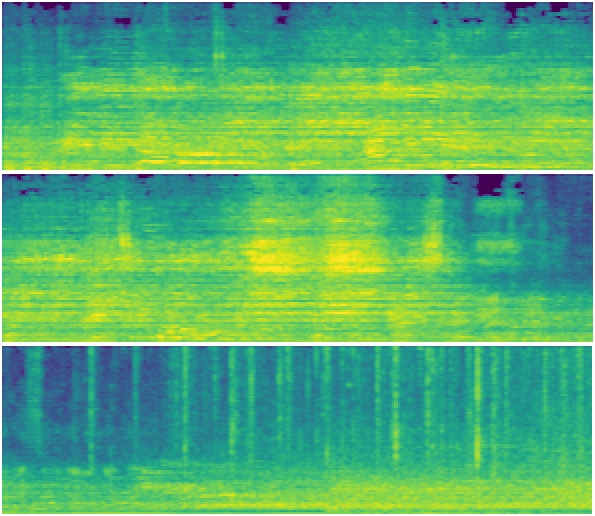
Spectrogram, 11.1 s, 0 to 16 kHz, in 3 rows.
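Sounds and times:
live rock band through a pa: 0.0 - 8.2.

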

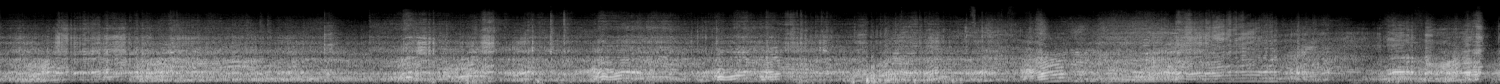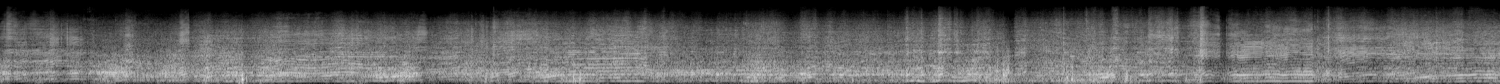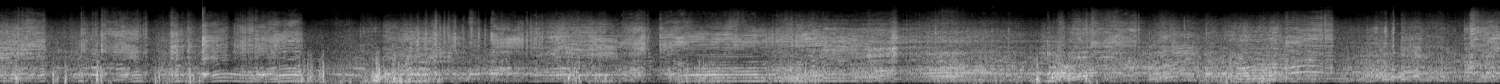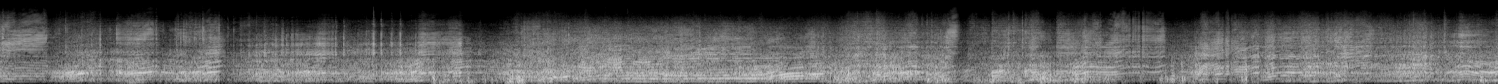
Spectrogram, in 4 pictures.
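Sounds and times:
motorcycle engines revving: 0.0 - 59.9.

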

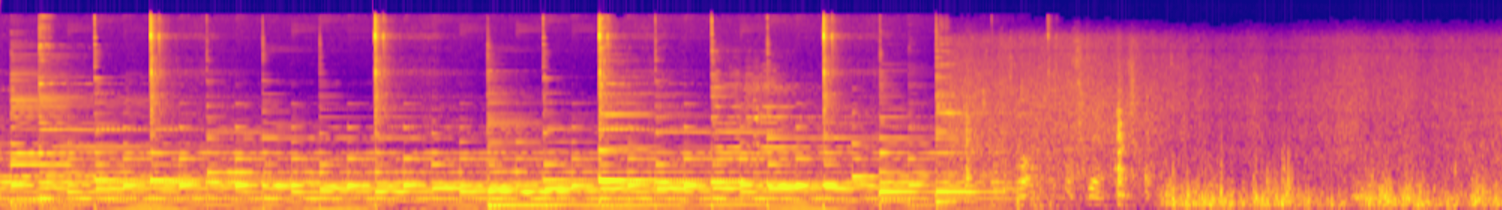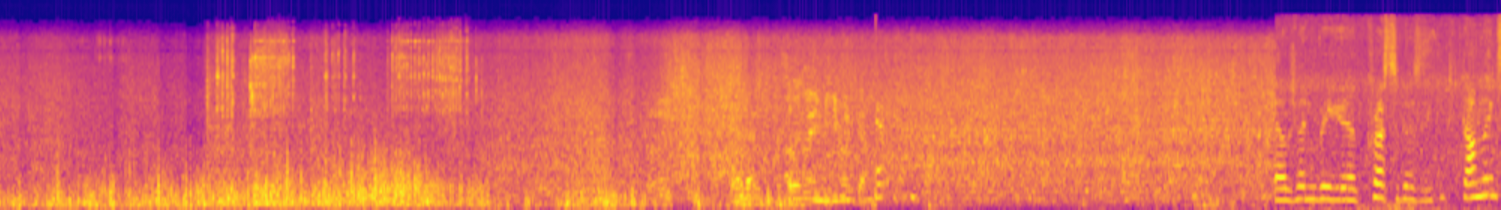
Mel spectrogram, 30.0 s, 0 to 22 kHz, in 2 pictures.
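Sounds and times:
background music: 0.0 - 10.6
water rushing along hull: 7.2 - 30.0
wind buffeting microphone: 10.2 - 24.8, 25.6 - 30.0.

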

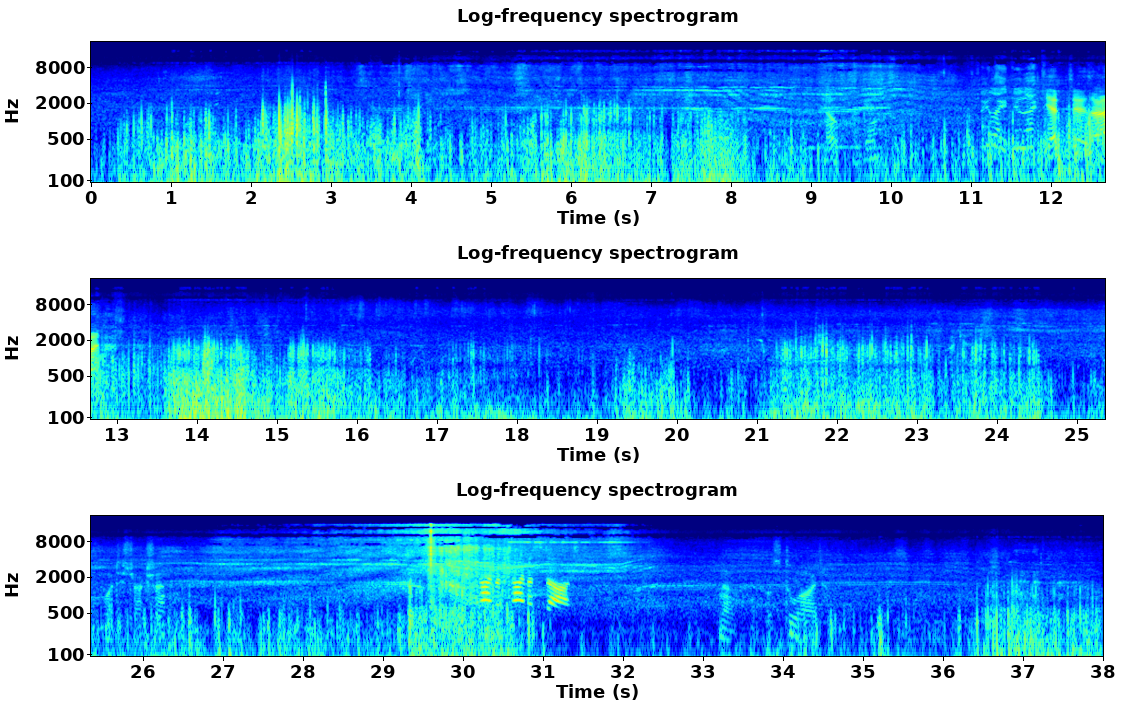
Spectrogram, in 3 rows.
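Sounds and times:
wind buffeting microphone: 0.0 - 38.0
model plane motor whine: 0.2 - 38.0.

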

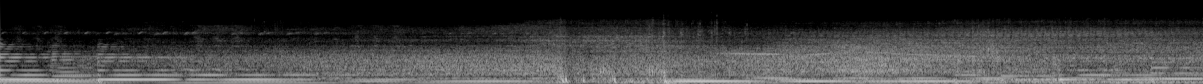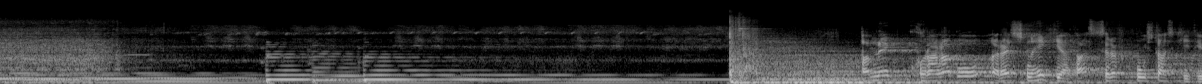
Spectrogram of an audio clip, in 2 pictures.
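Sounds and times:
music with low sustained notes: 0.0 - 24.0
car driving past: 1.6 - 13.8.

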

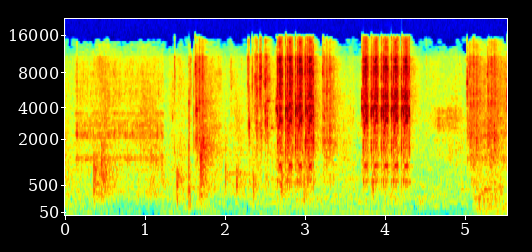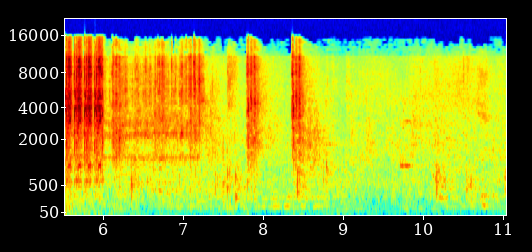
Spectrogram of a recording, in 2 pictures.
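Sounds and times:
camera shutters clicking: 1.4 - 4.4, 5.0 - 6.3.

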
